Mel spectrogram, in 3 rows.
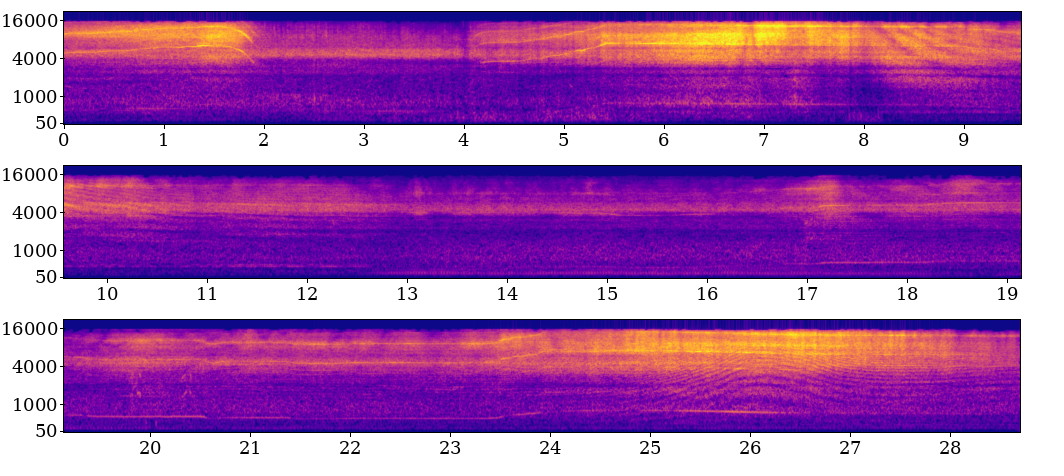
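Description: Electric ducted fan of a Freewing JAS-39 Gripen RC jet model (9-blade 80 mm fan on an inrunner motor), a high-pitched jet-like whine. The whine rises as the throttle comes up and slides up and down in pitch as the model makes its passes, loudest about a quarter of the way in and again near the end.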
